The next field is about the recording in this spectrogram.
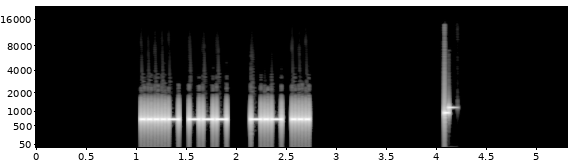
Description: Morse code, heard as a keyed tone, about 36 wpm, 700 Hz. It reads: 4O KS
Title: Winter Field Day Exchanges Encore 35wpm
